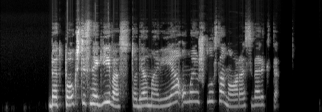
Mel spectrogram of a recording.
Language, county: Lithuanian, Panevėžys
